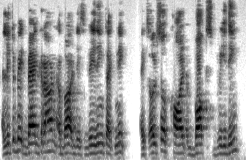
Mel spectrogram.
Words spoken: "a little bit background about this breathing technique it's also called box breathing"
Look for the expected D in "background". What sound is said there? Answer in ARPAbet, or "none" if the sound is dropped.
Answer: D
